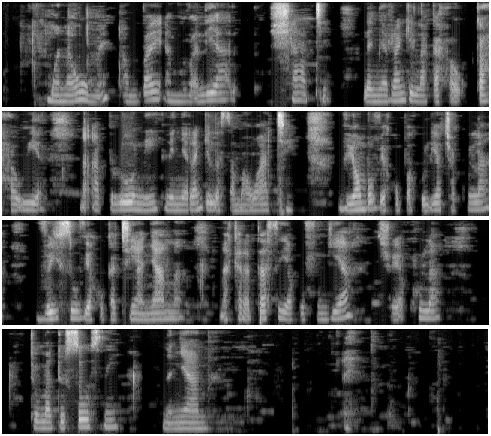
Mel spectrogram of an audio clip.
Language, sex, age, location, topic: Swahili, female, 18-24, Mombasa, agriculture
